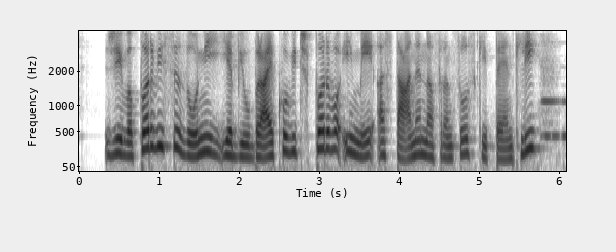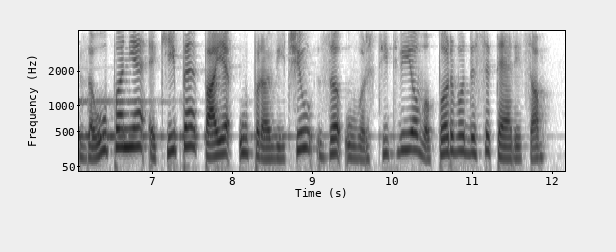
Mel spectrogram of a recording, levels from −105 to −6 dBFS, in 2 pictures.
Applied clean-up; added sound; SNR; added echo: neural mask model RNNoise.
